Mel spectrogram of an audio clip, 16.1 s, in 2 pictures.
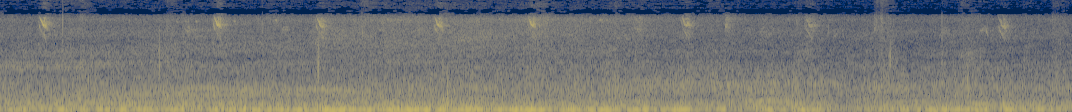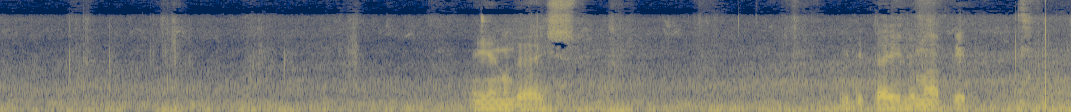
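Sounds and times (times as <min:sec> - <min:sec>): steady low rumble: 0:00.0 - 0:16.0
small bird chirping: 0:00.2 - 0:11.5.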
